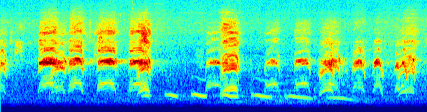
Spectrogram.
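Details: Raven producing a rapid run of harsh, nasal calls, interspersed with soft, low, downward-sliding notes, the calls coming about twice a second.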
